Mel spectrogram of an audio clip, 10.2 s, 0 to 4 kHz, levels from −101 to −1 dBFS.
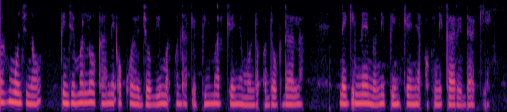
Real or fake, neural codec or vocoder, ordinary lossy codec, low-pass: real; none; none; 3.6 kHz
